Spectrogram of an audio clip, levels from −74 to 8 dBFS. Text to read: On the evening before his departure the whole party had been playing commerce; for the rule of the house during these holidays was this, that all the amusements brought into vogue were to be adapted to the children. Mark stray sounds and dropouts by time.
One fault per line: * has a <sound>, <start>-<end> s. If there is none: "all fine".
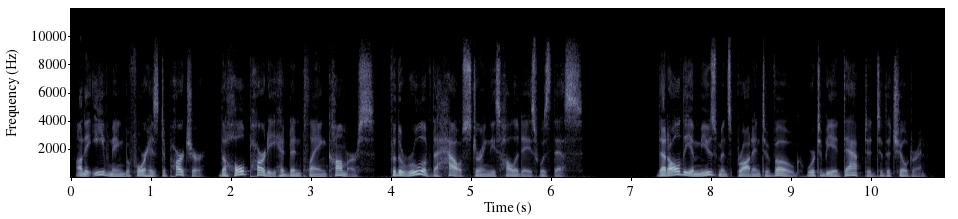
all fine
